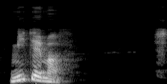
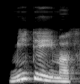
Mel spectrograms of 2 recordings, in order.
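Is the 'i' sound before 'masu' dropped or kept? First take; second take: dropped; kept. First: The 'i' sound before 'masu' is dropped. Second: The 'i' sound before 'masu' is kept.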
